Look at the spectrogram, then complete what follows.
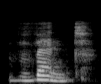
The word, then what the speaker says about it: vent: Now let me give you a few other examples with the pronunciation of V. This is, excuse me, vent, and this is went. See the change in my lip. See the pronunciation of my lip. Vent, went.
